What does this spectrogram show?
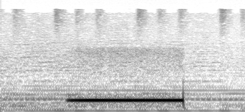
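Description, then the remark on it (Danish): A single steady telephone ringing tone sounds for just under a second as a number is dialled late at night from a newsroom, a clear, loud electronic beep over faint background hiss, then cuts off abruptly as the call is answered. “at jeg vil forsøge at taste Sebastian Kleins nummer ind. Så det gør jeg. Og så sker det uventet. Telefonen bliver taget.”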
